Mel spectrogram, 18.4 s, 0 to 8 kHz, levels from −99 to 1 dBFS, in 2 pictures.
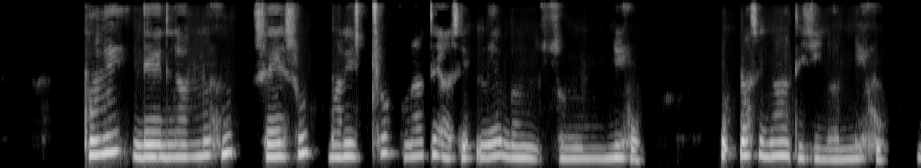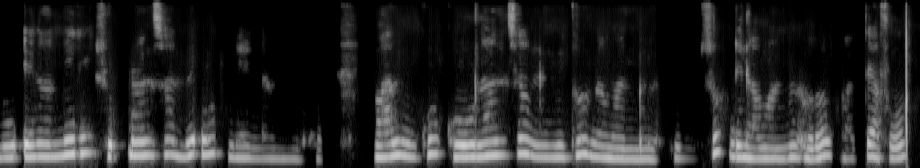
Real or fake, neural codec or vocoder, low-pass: fake; codec, 16 kHz, 4 kbps, X-Codec, HuBERT features, trained on balanced general audio; 7.2 kHz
